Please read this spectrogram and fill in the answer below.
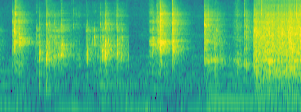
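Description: Electric mini food chopper mincing garlic: irregular plastic knocks and clatter from handling the bowl and lid, then the motor starts with a low hum about four seconds in and turns into a loud, steady whirring chop near the end.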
